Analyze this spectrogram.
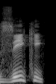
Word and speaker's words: Zeke: This is the Zeke Clements. However you say his name, Zeke or Zeke. Zeke, Z-E-K-E.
